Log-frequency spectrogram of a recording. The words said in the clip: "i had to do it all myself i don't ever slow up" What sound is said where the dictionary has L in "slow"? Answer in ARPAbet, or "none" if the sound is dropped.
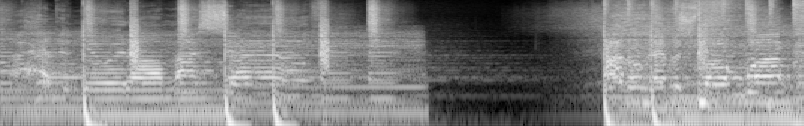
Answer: none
